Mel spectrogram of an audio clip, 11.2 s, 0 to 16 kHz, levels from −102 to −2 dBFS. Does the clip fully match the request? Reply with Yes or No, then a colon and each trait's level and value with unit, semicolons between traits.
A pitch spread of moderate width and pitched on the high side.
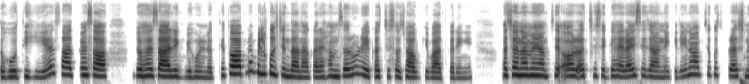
Yes: average, 3.8 semitones; very high, 260 Hz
